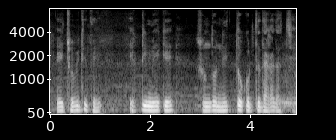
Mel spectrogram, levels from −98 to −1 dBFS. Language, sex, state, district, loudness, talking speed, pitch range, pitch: Bengali, male, West Bengal, Cooch Behar, -17 LUFS, 120 wpm, 110-125 Hz, 115 Hz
